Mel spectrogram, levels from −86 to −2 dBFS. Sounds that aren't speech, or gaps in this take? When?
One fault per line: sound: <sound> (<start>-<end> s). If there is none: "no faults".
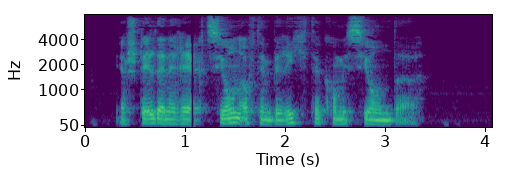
sound: dropout (1.1-1.1 s)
